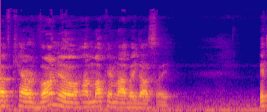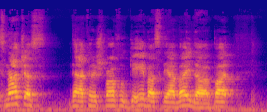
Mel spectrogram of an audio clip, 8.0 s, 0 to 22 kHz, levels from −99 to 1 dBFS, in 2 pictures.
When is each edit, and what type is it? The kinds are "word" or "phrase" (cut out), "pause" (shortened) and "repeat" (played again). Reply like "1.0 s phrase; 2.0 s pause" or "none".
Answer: none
